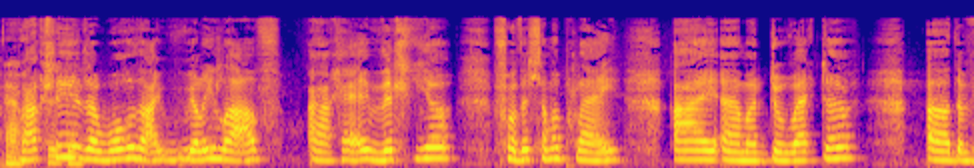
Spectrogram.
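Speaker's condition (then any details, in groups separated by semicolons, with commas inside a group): Down syndrome; born in Rochester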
